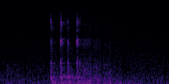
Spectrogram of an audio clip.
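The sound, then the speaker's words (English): Mouse clicks as someone refreshes a web page: a few quick, sharp clicks bunched within a fraction of a second, soft and faint over low background noise. “I can hear you refreshing. Yeah. Refresh, refresh. Click, click, click.”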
